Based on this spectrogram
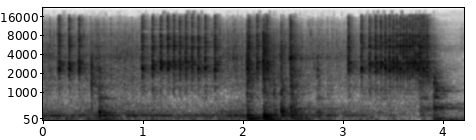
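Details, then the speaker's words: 2020 Specialized Fuse 27.5+ with a Shimano Deore Shadow Plus 10-speed rear derailleur: the H limit screw is overtightened, so the chain rubs the next cog with bursts of metallic ticking and clatter when shifting. "Continue tightening until you hear noises when you shift up to the next gear."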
